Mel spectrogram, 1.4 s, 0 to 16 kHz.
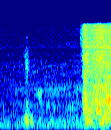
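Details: Mechanical ventilator of a man born in the mid-1980s, heard while he speaks on a podcast: after a quiet moment with a faint voice, a loud steady whooshing hiss of air starts abruptly as a breath cycles.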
